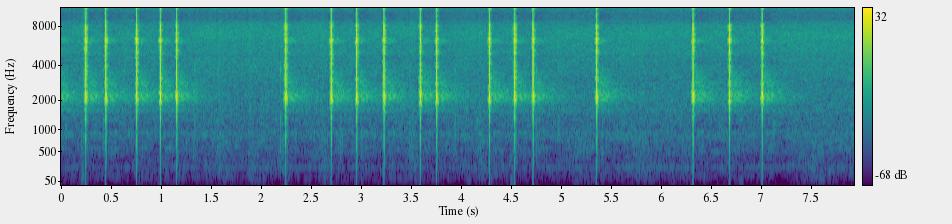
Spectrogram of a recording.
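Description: Keyboard clicks sound in quick bursts as a phone keyboard is typed on.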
